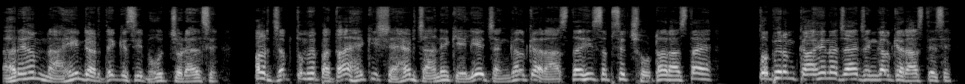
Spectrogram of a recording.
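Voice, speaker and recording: A woman voicing an excitable, boastful village husband with a rustic Hindi accent in a horror cartoon. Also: mid-range voice, moderate pace, slightly rough, no echo, clean studio sound. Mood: cocky. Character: boastful village husband, cocky but easily terrified. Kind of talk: cartoon horror story acting.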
